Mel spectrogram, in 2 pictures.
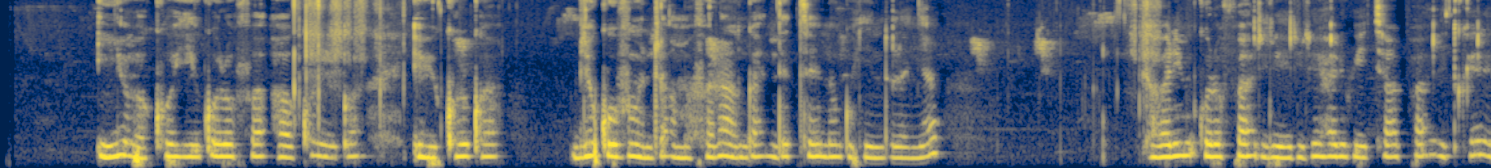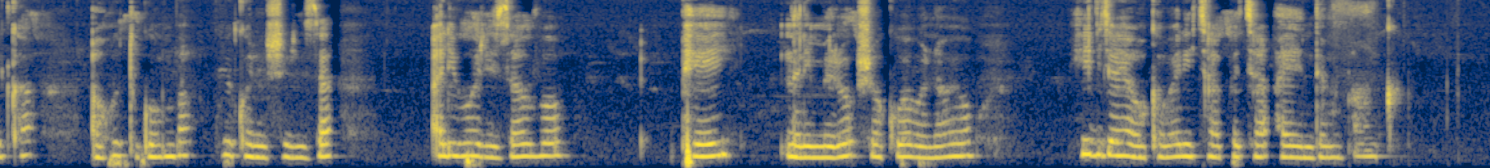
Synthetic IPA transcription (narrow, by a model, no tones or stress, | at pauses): iɲuβakʰo̞jiɡo̞ɾo̞faːhakʰo̞ɾe̞ɾɡwaiβikʰo̞ɾɡwa | bjo̞kuvuːnd͡ʒaːmafaɾaːŋɡande̞t͡se̞no̞ɡuhiːnduɾaɲa | aβaɾiɡo̞ɾo̞faɾiɾeːɾiɾe̞ɦaɾihwiːcaːpaɾitwe̞ːɾe̞kʰaː | ɦotuɡo̞ːmba | kuβiko̞ɾe̞ːʃeɾeza | ɾiβo̞ɾizavo | pʰe | naɾime̞ɾo̞uʃoβɾakuβaβo̞naho̞ | hiɾɟajaːβoakaβaɾicaːpacaʔːjeːndemuβaːŋka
